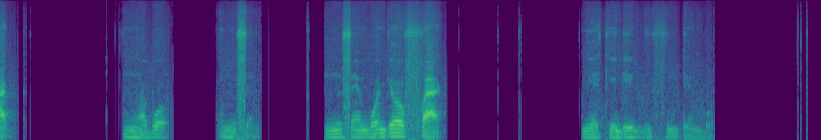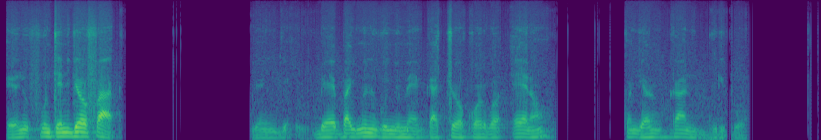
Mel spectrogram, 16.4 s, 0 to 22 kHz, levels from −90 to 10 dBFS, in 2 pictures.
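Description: Speech carrying 1-bit DFPWM compression throughout: broadband fuzzy crackle and hiss burying the treble, unlike ordinary hiss because the noise tracks the signal, consistent with heavy coding around 48 kbps.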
